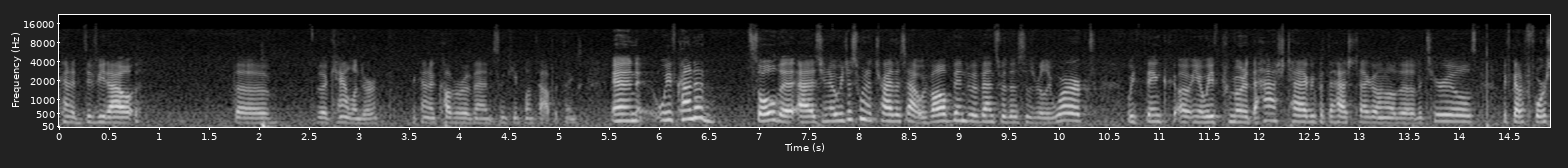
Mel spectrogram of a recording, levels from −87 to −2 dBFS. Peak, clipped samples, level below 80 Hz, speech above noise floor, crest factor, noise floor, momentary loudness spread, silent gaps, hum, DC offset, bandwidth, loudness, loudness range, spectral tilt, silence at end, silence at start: -4 dBFS; under 0.1%; -46 dBFS; 25 dB; 20 dB; -48 dBFS; 15 LU; none; none; 0.1%; 15.5 kHz; -23 LUFS; 9 LU; -5.5 dB/octave; 0 s; 0 s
